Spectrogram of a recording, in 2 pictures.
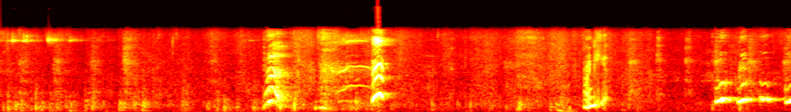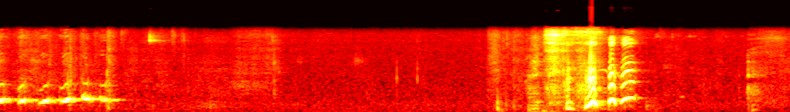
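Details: Shiba Inu playing with a kitten at home, giving bursts of whiny, yodel-like grumbles and rapid pulsed growl-whines in short clusters separated by quiet stretches, with a person speaking softly nearby.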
